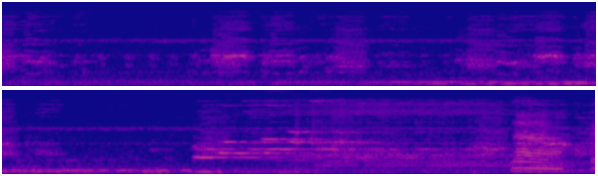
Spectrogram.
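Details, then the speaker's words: Laptop booting: startup chime plays with sharp crackling bursts breaking into the tone at several points, rooster faintly in background; laptop speakers crackling. "Oke kita coba putar sekali lagi jadi pada saat booting dia itu ada suara kresek ya soalnya gitu"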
